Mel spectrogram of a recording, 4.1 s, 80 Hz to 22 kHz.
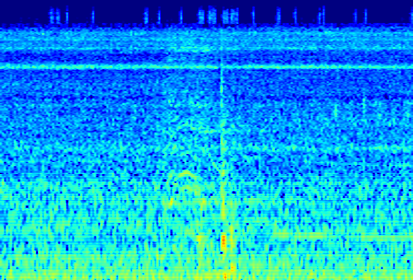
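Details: Old square-body Chevy V8 plow truck first started in about 20 years, a little smoky: steady, even idle with no skips or stumbles, not missing; running smoothly and healthy.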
